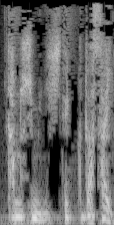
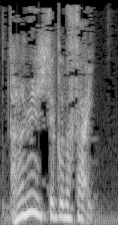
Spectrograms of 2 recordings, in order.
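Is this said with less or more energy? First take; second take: less; more. First: It is said with less energy. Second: It is said with more energy. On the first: The speaker calls it wrong. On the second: The speaker calls it right.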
